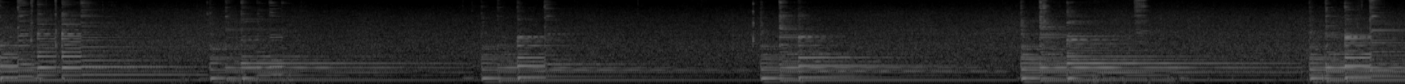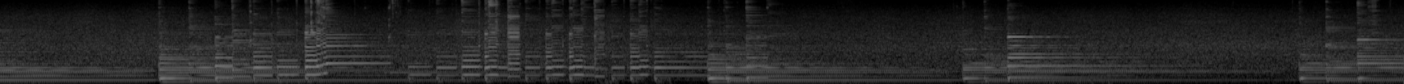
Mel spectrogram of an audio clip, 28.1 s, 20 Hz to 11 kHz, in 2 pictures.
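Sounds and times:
fingerpicked acoustic guitar: 0.0 - 28.0.

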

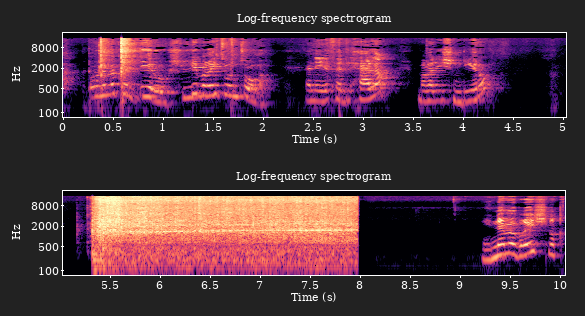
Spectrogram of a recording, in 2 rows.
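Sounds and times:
blender crushing frozen fruit: 5.3 - 8.0
blender motor whining: 5.3 - 8.0.

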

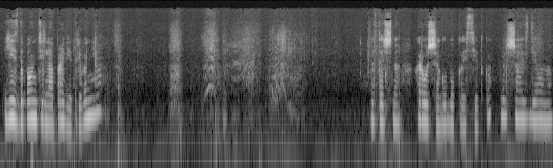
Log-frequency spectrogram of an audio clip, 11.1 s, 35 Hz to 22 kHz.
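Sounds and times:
zipper being pulled: 3.4 - 6.2.

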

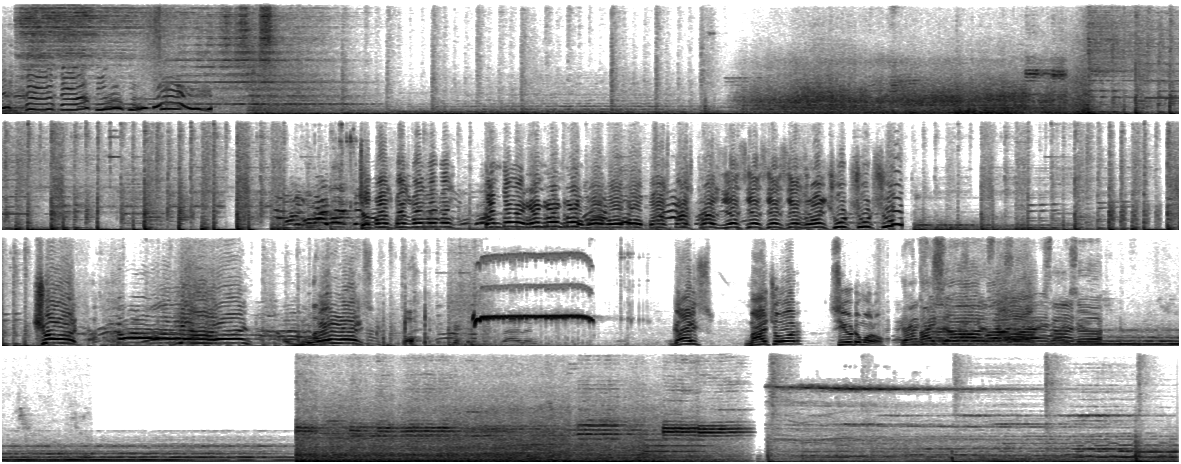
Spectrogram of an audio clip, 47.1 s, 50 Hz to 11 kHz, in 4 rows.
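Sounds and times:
traffic noise: 7.0 - 11.3, 38.3 - 46.6
sports whistle blast: 10.2 - 10.9, 28.2 - 29.7.

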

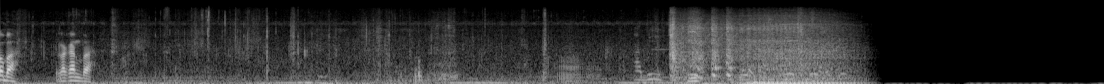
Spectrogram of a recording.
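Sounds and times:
murmured voices: 0.0 - 8.8
car engine idling: 1.0 - 8.8.

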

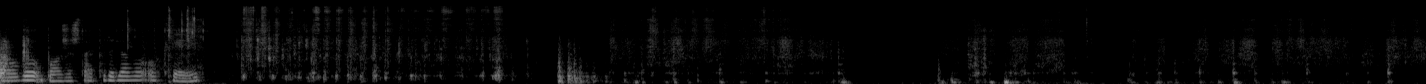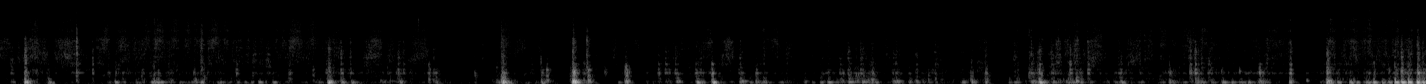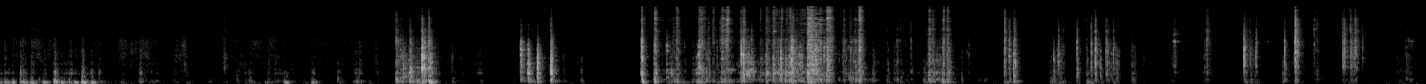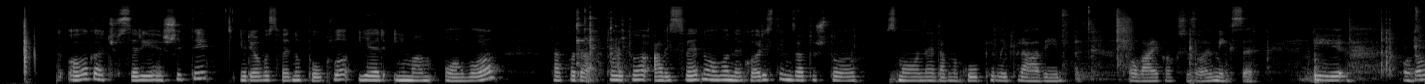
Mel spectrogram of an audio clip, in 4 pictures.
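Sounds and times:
kitchen utensils clattering: 48.5 - 49.2.

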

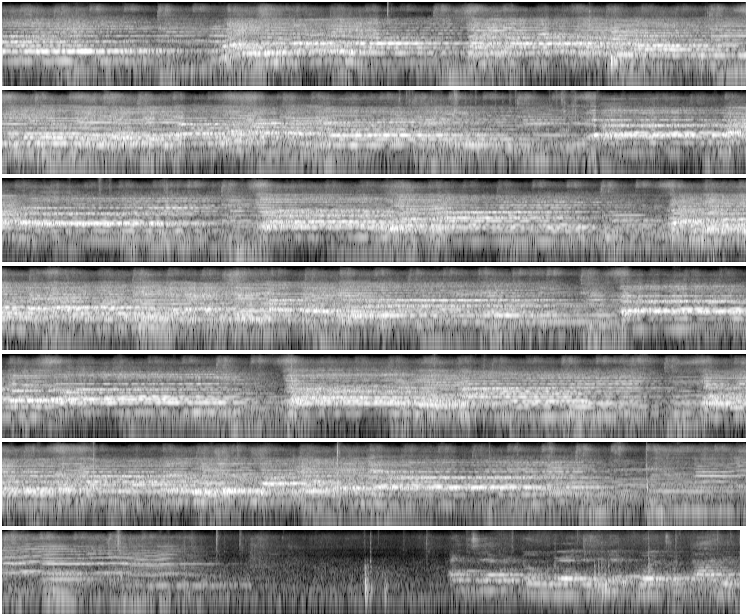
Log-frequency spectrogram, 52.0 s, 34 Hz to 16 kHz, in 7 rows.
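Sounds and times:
church choir singing a hymn: 0.0 - 44.8.

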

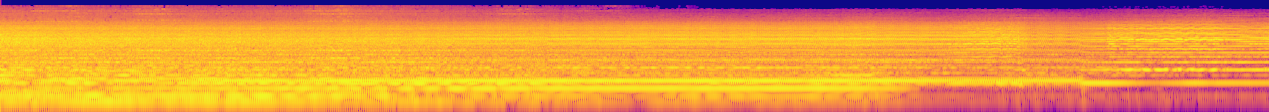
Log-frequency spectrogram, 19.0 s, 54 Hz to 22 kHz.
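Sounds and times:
distorted electric guitar drone: 0.0 - 19.0.

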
